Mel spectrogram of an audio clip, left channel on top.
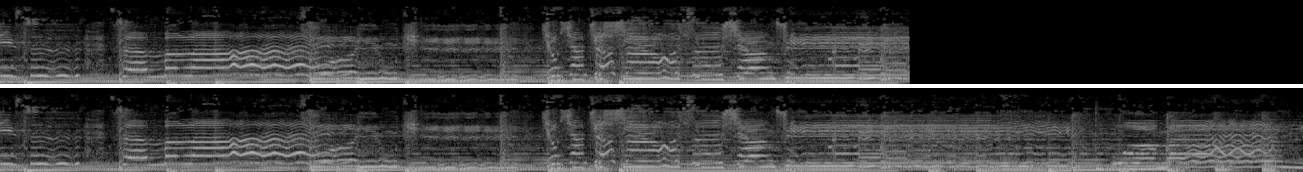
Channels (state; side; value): drops out; left; at 9.1 s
